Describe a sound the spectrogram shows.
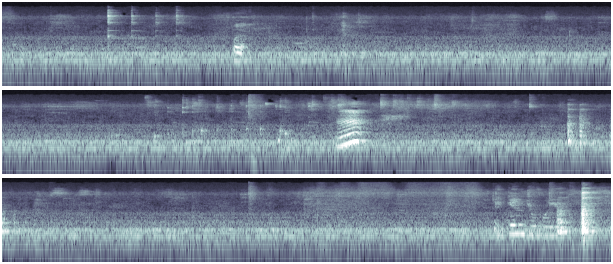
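Glass clinks and knocks against glass.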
